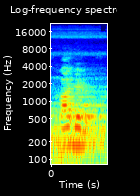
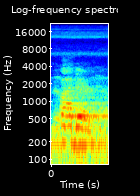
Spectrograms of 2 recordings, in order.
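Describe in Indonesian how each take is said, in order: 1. Aksen Amerika, dengan konsonan tengah yang mirip D. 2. Aksen Amerika, dengan konsonan tengah yang mirip D.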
